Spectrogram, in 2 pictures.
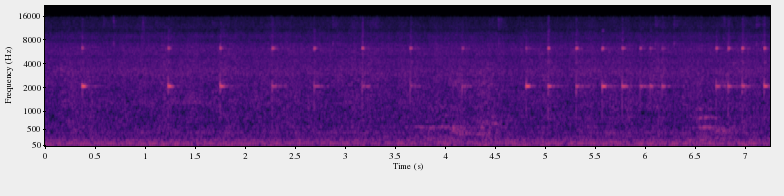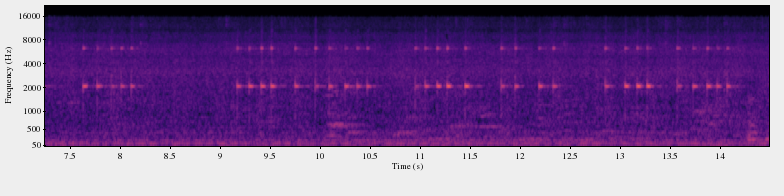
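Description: S95 handheld barcode scanner beeping each time it decodes a barcode in continuous scan mode: short, identical high beeps, scattered at first, then coming in quick runs of several as the scan line sweeps along the row of barcodes.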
